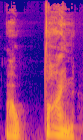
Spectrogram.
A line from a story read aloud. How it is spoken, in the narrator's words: the Gargan Fan shouted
